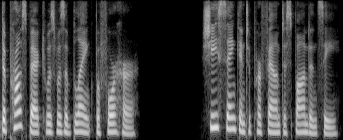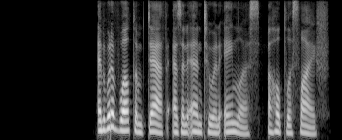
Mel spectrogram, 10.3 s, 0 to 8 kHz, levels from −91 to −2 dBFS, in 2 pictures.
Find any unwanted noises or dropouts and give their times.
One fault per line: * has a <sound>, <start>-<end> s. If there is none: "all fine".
all fine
